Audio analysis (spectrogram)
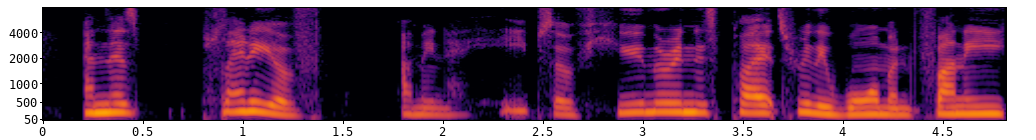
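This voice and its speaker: A woman talks at a moderate pace in an ordinary speaking voice with ordinary pitch variation. The sound is dry and close, with no echo. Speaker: podcast co-host.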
